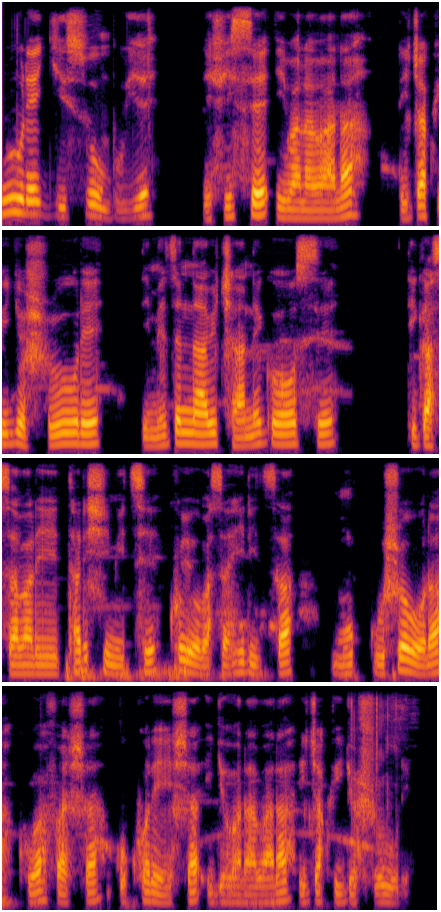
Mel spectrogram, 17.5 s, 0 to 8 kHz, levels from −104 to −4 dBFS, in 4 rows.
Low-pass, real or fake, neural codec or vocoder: 7.2 kHz; real; none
